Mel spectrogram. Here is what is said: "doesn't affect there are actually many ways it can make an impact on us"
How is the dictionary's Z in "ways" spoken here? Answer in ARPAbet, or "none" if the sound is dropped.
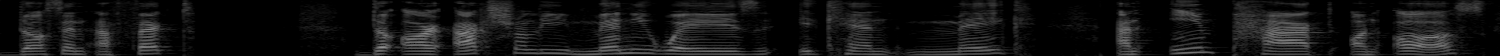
Z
